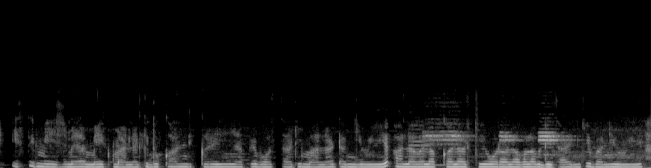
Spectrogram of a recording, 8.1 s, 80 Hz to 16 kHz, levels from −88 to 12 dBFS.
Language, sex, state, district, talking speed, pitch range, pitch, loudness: Hindi, female, Bihar, Purnia, 215 wpm, 230-245 Hz, 235 Hz, -24 LUFS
